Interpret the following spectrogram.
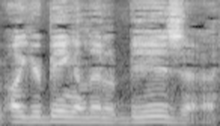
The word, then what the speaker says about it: Boese: And it's pronounced Boese. Boese. But I'm sensing that's in your native German, right? Yeah, it's not how you would say it. No, it's some very Americanized German. Okay. Mangled, some might say, but it would be pronounced Boese.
